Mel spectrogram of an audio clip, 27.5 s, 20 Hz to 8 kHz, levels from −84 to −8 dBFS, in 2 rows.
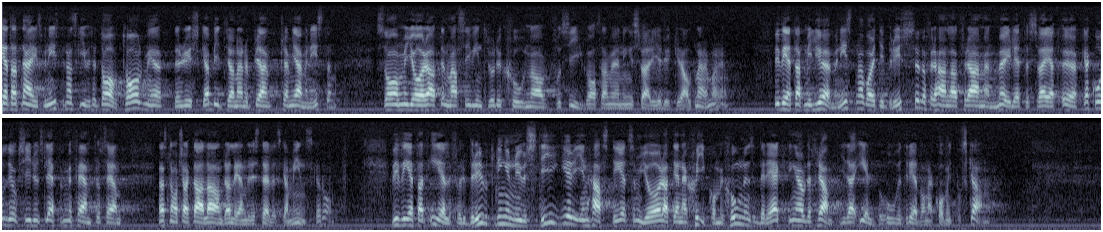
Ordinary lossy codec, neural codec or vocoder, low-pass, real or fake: none; none; 7.2 kHz; real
